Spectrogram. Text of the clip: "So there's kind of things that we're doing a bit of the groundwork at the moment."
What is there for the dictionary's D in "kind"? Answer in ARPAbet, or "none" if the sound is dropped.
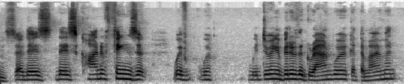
D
